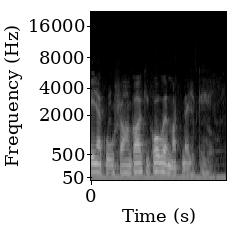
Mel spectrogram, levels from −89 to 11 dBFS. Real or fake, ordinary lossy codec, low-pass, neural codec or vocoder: real; none; 14.4 kHz; none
